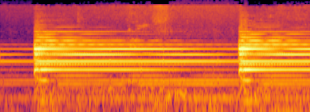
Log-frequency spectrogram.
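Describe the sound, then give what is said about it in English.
The church bell of St. Mark's rings out alone, two clear strikes spaced about three seconds apart, each with a bright metallic attack and a long, slowly fading hum. “The bell of St. Mark's.”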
